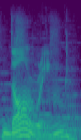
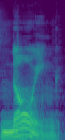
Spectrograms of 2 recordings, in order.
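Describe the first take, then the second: First: The word starts with an 'aw' vowel, like gnawing. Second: The word starts with an 'oh' vowel, like knowing. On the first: The speaker calls it wrong. "It's not gnawing" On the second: The speaker calls it right. "It's knowing"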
